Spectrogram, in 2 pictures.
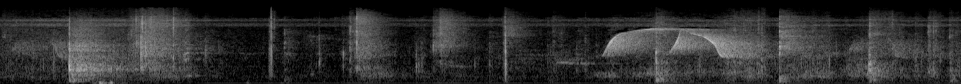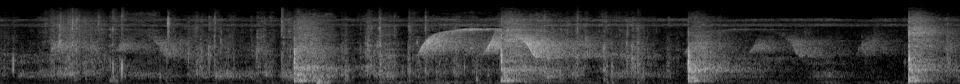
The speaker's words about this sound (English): If you're listening, this man is trying to chop down a tree. Mm-hmm. That repetitive sound in the axe. Well-built axe, though.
